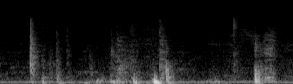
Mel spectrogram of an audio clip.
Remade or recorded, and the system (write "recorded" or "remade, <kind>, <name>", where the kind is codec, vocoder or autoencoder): remade, vocoder, Vocos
